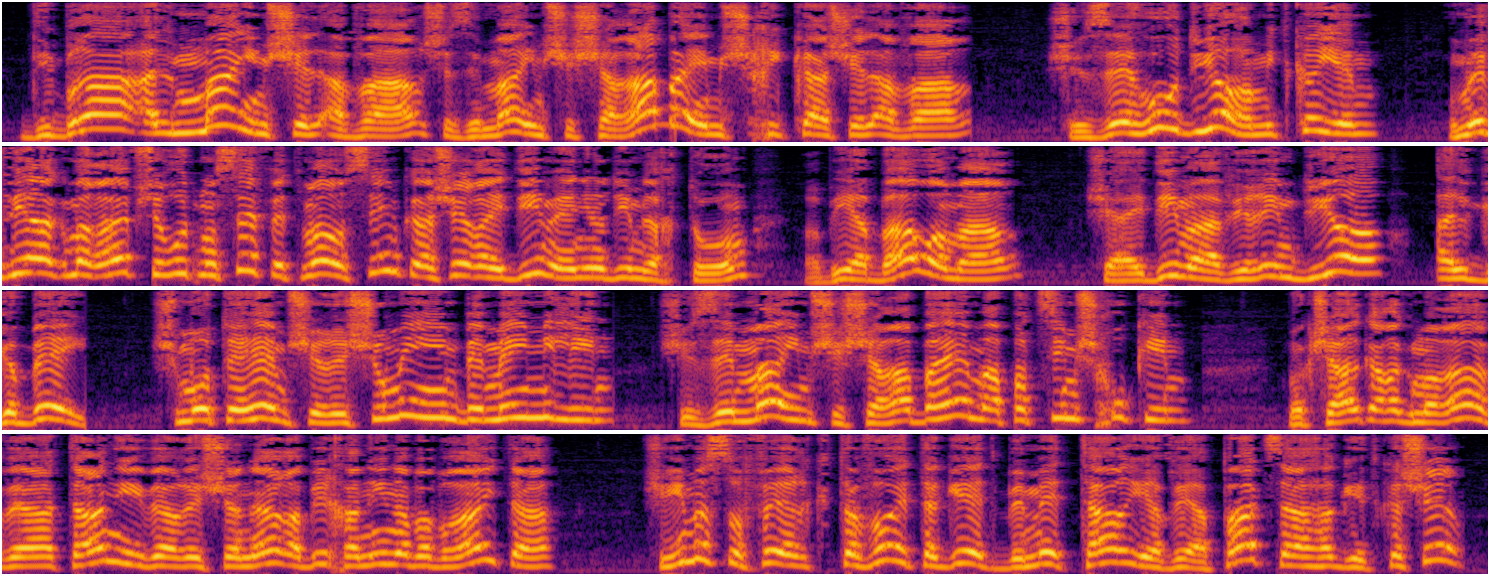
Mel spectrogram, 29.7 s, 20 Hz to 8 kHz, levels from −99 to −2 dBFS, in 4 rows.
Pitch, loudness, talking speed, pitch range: 215 Hz, -17 LUFS, 125 wpm, 185-260 Hz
